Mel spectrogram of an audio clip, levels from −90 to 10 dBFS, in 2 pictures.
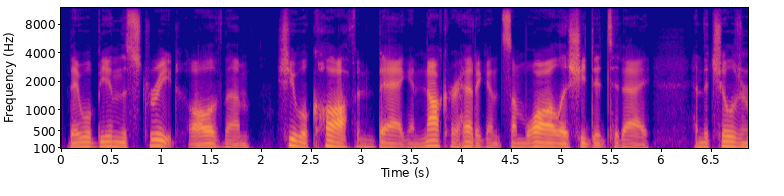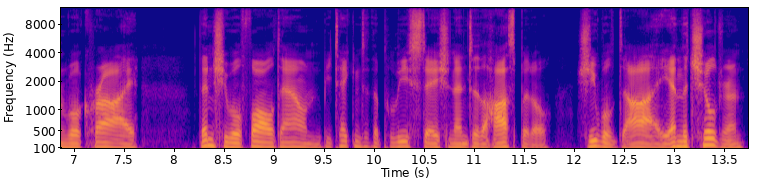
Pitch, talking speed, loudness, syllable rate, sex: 105 Hz, 225 wpm, -20 LUFS, 5.1 syllables/s, male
